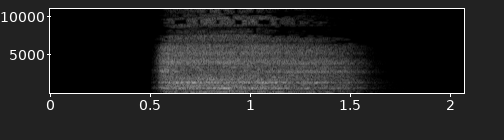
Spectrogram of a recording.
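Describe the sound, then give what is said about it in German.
A single deep breath during a guided relaxation exercise: a soft, airy rush of breath lasting about a second, steady and then tapering off, heard alone with no talking. “Verstärke dieses Gefühl durch fünf tiefe Atemzüge.”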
